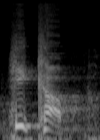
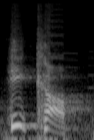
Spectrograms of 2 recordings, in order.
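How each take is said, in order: Both takes have the same delivery.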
